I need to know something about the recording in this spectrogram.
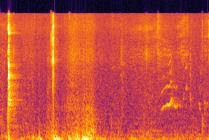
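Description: Two sharp clicks about a second apart, then near the end a short squeak of a felt-tip marker on a whiteboard as writing begins.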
